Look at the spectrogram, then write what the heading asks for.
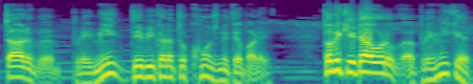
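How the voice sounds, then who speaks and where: Probing detective, mellow voice, medium pitch, measured, reflective, audio story dialogue. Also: male voice, big pitch swings, creaky, soft background music. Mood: earnest. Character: thoughtful male detective, earnest and probing.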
